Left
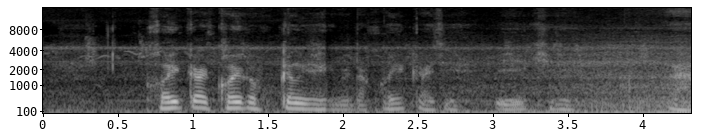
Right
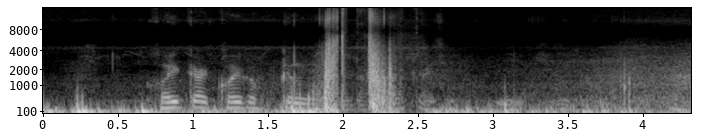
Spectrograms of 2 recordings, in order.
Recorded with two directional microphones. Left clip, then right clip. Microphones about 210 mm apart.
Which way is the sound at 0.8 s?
5° right (ahead or behind).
